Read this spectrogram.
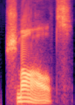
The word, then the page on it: schmaltz: American English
